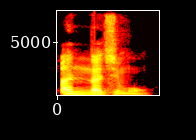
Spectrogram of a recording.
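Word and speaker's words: النجم: पर यहाँ देखिए, आप अल नहीं पढ़ेंगे, इसको हम पढ़ेंगे अन नजमू, अन नजमू।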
